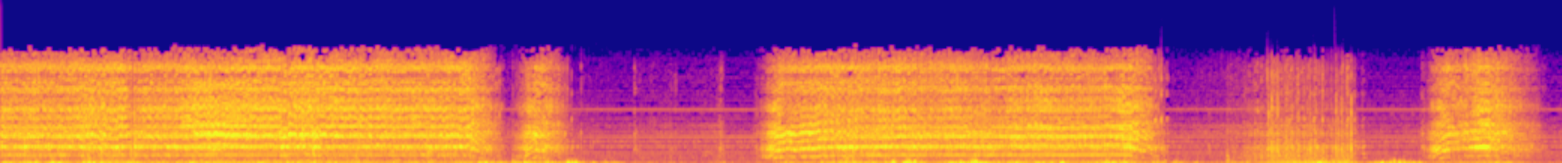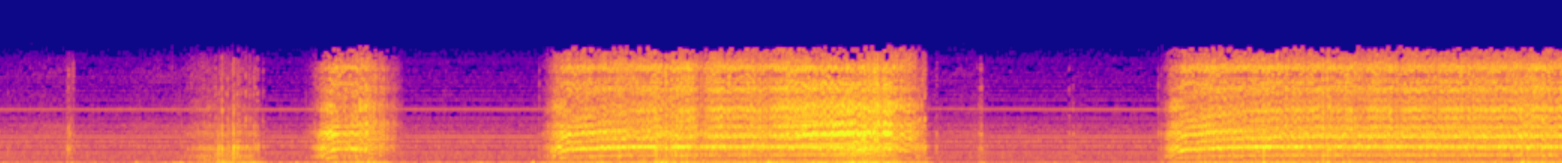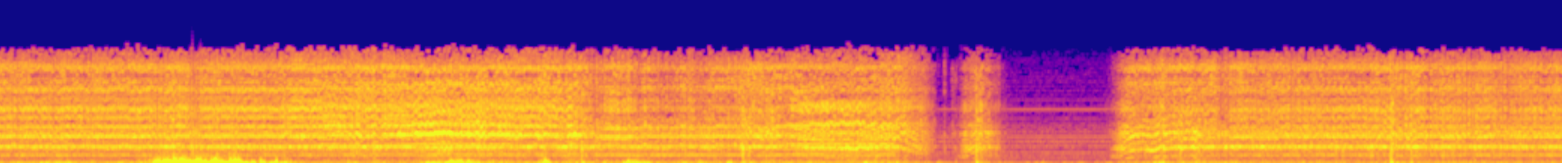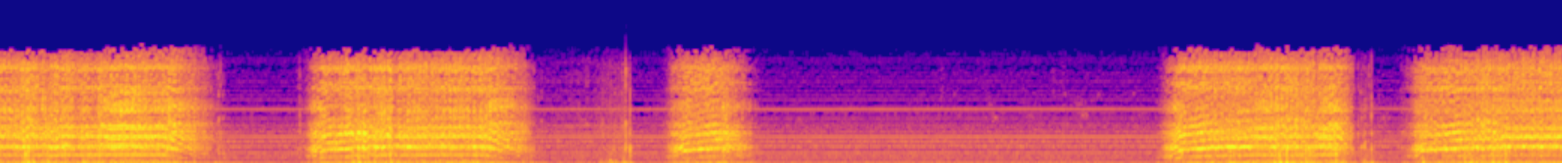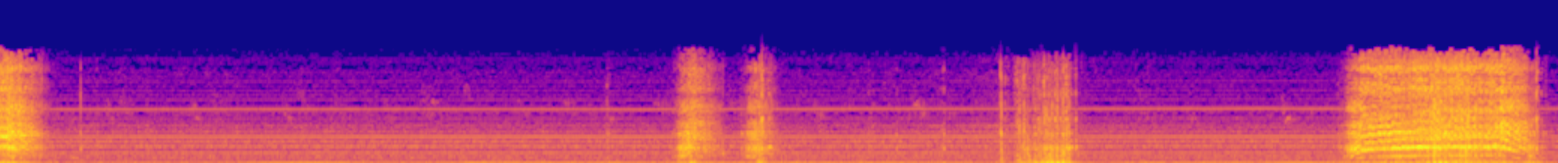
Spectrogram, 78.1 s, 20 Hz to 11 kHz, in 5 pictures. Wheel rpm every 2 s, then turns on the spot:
160, 160, 90, 20, 150, 130, 10, 40, 0, 30, 40, 160, 60, 30, 160, 160, 160, 160, 160, 160, 50, 100, 160, 160, 70, 130, 30, 10, 0, 90, 110, 60, 0, 0, 10, 0, 10, 10, 100.
24-26 72-74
